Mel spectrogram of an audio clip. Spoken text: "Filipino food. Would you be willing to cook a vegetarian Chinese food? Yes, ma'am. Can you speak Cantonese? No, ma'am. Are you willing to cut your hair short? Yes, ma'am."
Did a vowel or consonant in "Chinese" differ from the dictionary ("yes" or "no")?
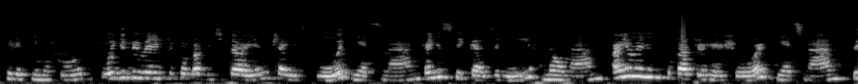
yes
